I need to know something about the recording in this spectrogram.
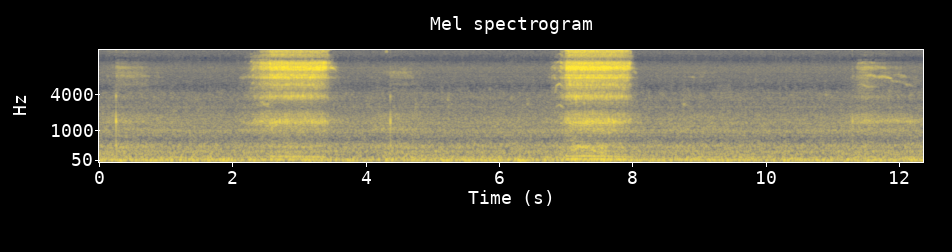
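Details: Adult man (boyfriend) with soft, regular snoring breaths about every four to five seconds over a steady low rumble; snoring.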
